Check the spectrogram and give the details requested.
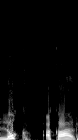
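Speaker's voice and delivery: brief comma-like pause after "look". English lesson on a comma after look: pause after look. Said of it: "लुक, उसके बाद comma यहाँ पर इसलिए लगाया है ताकि जैसे मैं बोल रही हूँ ऐसे बोलिए".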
